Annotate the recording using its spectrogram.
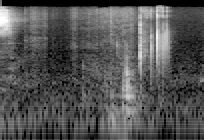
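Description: Small wooden blocks knocked over by a rolling tennis ball, clattering onto a hard tiled floor: a quick cluster of clicks about a second and a half in.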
